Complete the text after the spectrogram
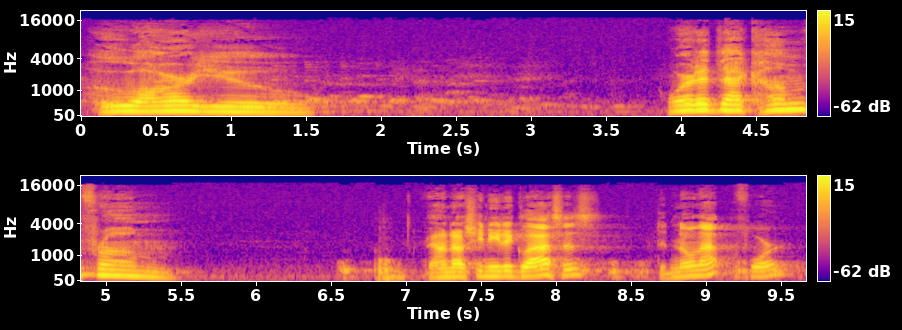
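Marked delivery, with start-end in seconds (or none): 0.1-5.5 slow, stunned, disbelieving question. Retold or imitated. Stunned husband reaction.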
